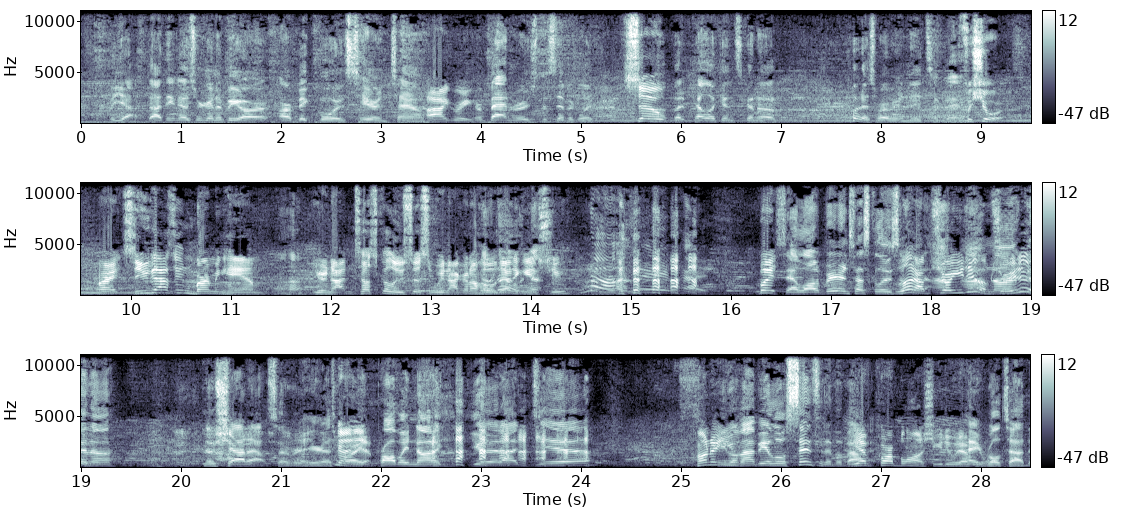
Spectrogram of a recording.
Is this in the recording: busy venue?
yes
